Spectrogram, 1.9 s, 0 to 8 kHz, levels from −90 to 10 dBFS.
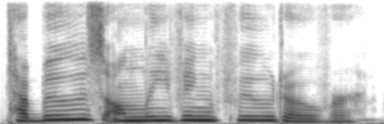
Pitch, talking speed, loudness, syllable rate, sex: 245 Hz, 155 wpm, -12 LUFS, 4.4 syllables/s, female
